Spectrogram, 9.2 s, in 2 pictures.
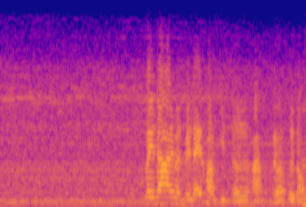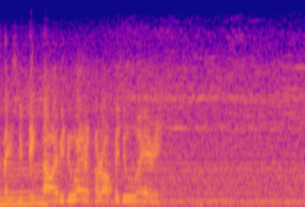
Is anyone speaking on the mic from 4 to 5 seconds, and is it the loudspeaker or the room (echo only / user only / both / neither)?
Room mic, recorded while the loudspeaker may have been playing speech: both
